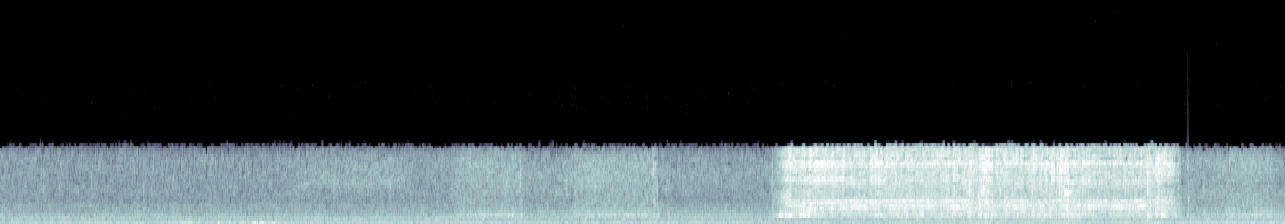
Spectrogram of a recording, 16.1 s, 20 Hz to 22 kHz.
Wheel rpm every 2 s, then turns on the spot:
0, 0, 0, 20, 20, 150, 160, 50.
6-8 14-16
